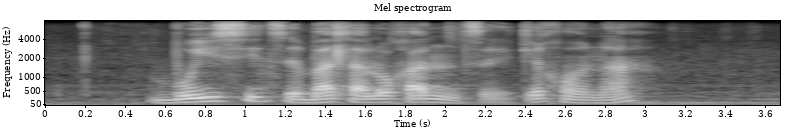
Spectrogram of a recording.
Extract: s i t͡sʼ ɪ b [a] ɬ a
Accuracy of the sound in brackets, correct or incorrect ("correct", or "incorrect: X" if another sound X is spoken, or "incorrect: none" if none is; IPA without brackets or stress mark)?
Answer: correct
